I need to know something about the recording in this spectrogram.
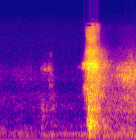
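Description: A person's sudden, sharp burst of breath close to the microphone a little over a second in, followed by a softer breath trailing off near the end.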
